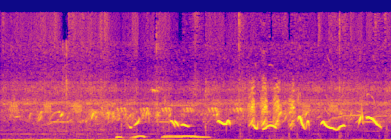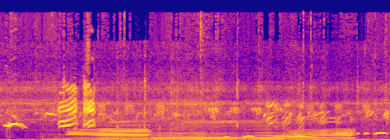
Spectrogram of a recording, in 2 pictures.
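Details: Dozens of tame village cattle run along countryside hill paths toward their pen; long, deep, harmonic moos swell in the second half, overlapping one another, while many small birds chirp and twitter throughout against a steady low hum.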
